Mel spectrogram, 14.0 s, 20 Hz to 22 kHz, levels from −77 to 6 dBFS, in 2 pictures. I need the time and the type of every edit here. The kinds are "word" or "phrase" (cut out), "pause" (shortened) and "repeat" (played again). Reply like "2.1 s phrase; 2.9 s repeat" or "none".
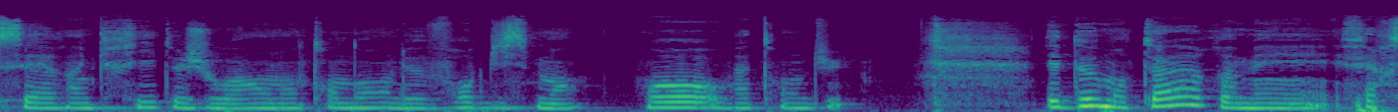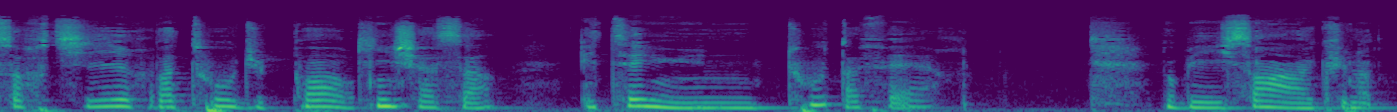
3.7 s word; 5.2 s word; 7.7 s word; 8.7 s word; 11.2 s word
